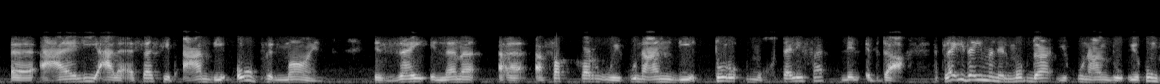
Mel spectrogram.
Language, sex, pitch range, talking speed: Arabic, male, 115-160 Hz, 115 wpm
